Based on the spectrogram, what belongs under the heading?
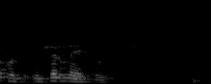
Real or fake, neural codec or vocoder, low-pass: fake; codec, 16 kHz, 16 kbps, FreqCodec, smaller model; 3.6 kHz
